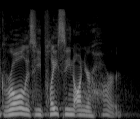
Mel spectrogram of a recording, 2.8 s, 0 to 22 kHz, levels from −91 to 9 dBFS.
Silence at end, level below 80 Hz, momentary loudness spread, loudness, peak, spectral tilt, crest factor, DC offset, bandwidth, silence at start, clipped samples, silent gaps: 0.4 s; -82 dBFS; 15 LU; -35 LUFS; -18 dBFS; -5.5 dB/octave; 18 dB; under 0.1%; 15.5 kHz; 0 s; under 0.1%; none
